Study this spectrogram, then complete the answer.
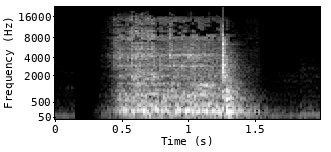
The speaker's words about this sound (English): Close the drawer.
